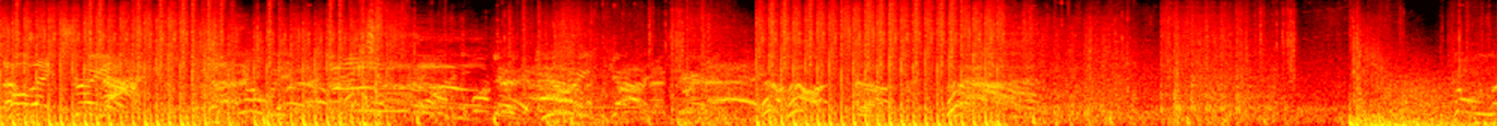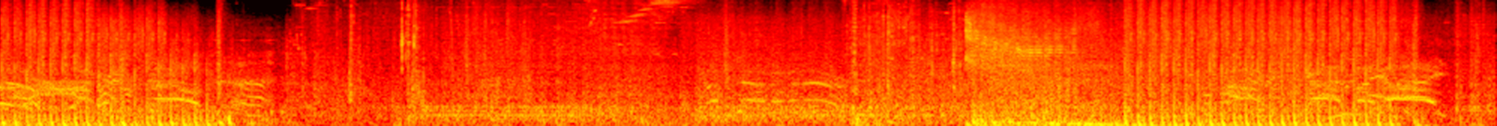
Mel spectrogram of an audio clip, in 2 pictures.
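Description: Bursts of rapid automatic gunfire and scattered shots in a shooter video game, dense and continuous throughout, with a player's voice talking over the action at times.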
